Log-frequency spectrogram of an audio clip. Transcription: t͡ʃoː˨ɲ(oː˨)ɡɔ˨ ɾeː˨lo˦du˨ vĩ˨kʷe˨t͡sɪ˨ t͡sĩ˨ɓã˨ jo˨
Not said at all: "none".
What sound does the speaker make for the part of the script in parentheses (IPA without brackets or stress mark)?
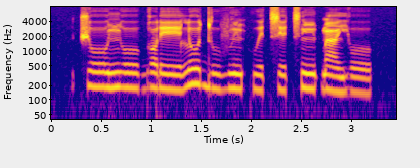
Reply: oː˨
